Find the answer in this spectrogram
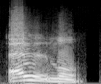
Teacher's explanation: قلنا هذه اللام مظهرة لأن حرف الميم في الإظهار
